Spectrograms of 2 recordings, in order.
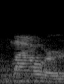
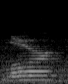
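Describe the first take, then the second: First: The word is said as two syllables. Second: The word is said as one syllable. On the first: The speaker calls it right. "It's gotta be two syllables" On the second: The speaker calls it wrong. "You guys keep saying floor"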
